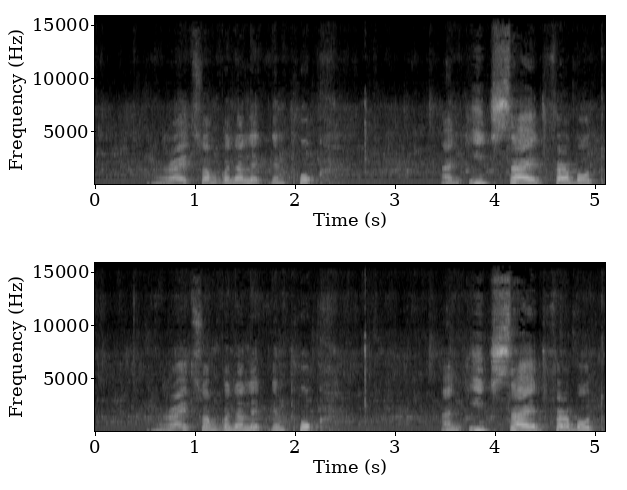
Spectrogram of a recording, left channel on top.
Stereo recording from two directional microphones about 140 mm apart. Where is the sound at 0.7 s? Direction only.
60° left (ahead or behind).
